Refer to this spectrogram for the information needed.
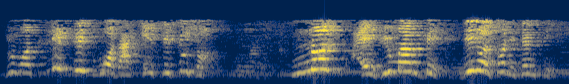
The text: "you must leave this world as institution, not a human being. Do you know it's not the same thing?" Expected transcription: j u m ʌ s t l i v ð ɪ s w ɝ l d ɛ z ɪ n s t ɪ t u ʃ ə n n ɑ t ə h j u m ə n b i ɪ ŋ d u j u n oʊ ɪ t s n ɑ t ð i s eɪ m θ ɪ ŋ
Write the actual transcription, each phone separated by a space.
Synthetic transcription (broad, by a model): j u m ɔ s t l i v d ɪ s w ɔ d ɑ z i n s t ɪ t u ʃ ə n n ɑ t ə h j u m ə n b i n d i n oʊ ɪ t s n ɑ t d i s eɪ m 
